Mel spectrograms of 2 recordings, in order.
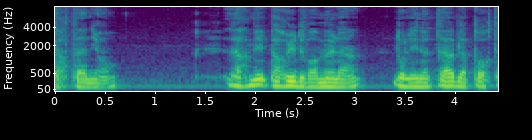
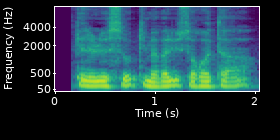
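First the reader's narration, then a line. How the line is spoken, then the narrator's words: Muttering through teeth. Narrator (French): grommela-t-il entre ses dents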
